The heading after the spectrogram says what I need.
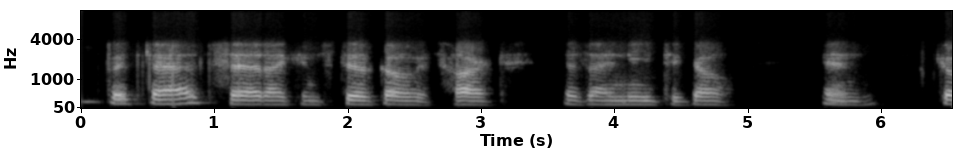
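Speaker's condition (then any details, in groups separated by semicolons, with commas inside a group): Parkinson's disease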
